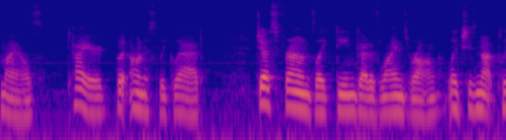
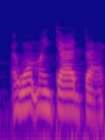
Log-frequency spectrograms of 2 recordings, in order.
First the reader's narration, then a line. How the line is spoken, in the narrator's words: he growls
